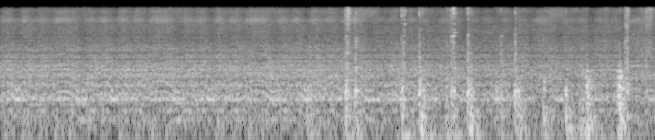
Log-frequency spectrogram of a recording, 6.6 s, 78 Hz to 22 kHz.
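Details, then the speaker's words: 1950s Daimler Consort barn find, sat for decades: the starter churns steadily, then uneven chuffs that never catch despite brake-cleaner spray. It cranks but won't fire. "à được rồi rõ ràng là nó không bắt đầu vào lúc này nên cũng có thể chỉ cần kiểm tra tia lửa có lẽ đó không chỉ là nhiên liệu nên hãy kiểm tra tia lửa trước và ừ xem xem điều gì sẽ xảy ra tiếp theo."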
